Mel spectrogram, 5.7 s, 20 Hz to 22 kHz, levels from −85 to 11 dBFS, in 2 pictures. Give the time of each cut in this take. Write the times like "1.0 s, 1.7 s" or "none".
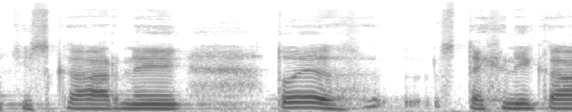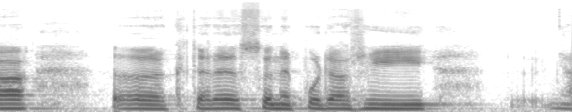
1.3 s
